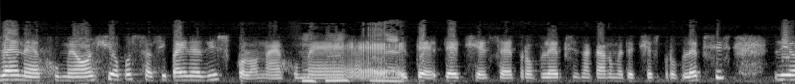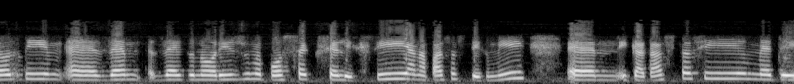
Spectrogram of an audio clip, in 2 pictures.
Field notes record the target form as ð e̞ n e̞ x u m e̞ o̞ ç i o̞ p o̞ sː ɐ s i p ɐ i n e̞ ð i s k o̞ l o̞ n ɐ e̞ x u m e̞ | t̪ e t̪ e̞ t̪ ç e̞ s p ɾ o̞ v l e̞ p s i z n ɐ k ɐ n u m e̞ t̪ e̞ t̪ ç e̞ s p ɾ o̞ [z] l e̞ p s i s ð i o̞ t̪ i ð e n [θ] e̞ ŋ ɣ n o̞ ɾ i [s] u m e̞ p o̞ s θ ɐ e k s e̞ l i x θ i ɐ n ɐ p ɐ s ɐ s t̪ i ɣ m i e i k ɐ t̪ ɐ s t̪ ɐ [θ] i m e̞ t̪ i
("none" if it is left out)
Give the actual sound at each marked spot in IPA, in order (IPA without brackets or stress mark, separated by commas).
v, ð, z, s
